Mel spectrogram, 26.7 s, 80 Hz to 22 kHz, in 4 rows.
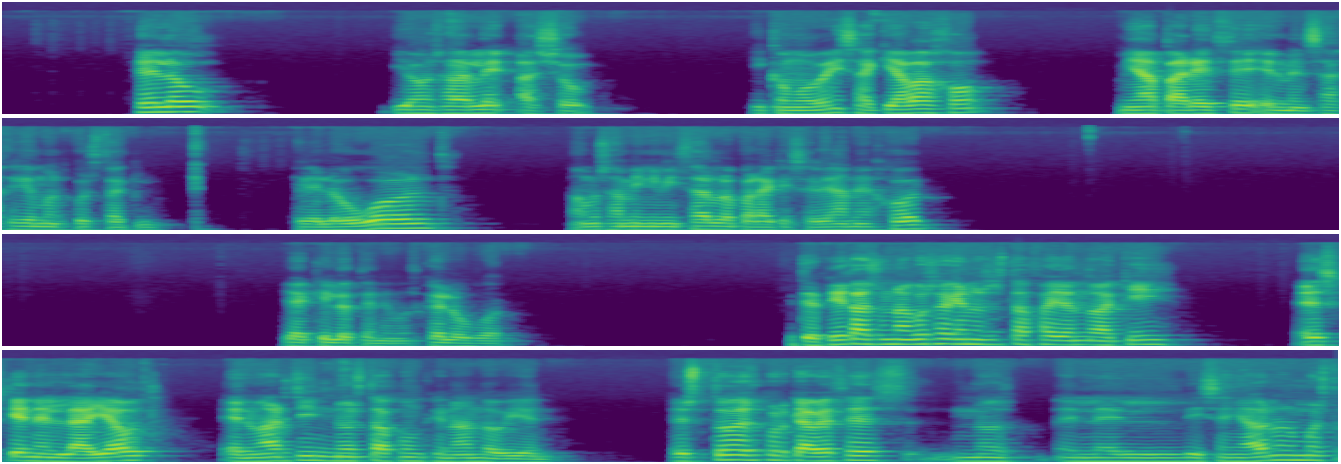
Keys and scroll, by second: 17.0 ctrl+alt+Left.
